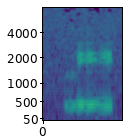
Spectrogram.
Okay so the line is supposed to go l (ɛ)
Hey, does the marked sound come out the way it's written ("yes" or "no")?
no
